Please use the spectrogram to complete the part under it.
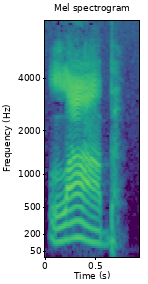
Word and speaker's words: larb: But we had chicken larb, L-A-R-B, but it's pronounced lab.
